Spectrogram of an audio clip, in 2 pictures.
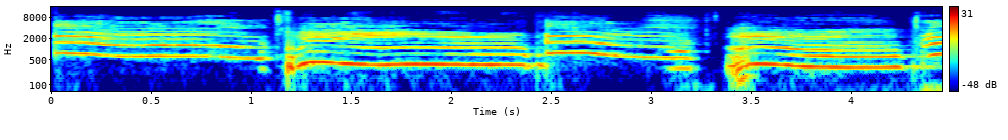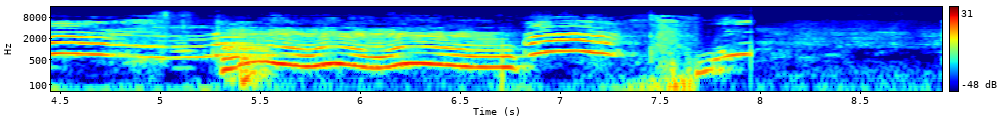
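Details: Domestic cat giving a run of long, drawn-out meows, each sustained about a second with a strong harmonic tone that wavers and bends in pitch, separated by brief gaps, ending in quieter room sound.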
